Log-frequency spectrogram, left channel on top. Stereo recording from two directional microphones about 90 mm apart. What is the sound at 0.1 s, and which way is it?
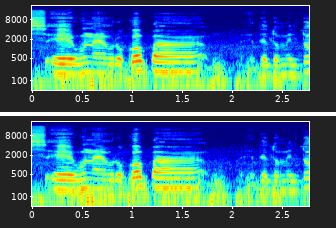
Speech, 20° right (ahead or behind).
